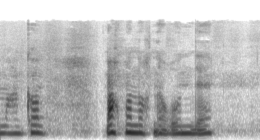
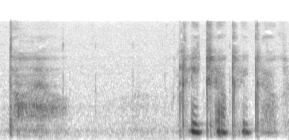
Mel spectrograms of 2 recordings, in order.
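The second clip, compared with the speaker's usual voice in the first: whispering; 12 dB quieter than usual. Real, not acted. Whispering while sneaking.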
